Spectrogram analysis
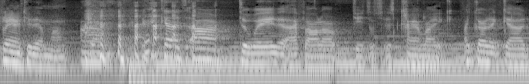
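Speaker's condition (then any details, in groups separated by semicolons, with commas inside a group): Down syndrome; congenital, extra chromosome, diagnosed before birth, physical and occupational therapy from 2 months old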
